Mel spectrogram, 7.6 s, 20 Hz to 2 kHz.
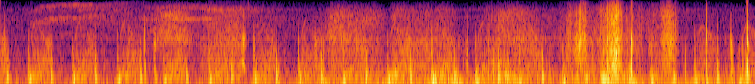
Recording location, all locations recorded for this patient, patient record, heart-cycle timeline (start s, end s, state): tricuspid valve (TV)
pulmonary valve (PV)+tricuspid valve (TV)+mitral valve (MV)
#Age: Child
#Sex: Male
#Height: 100.0 cm
#Weight: 16.7 kg
#Pregnancy status: False
#Murmur: Present
#Murmur locations: mitral valve (MV)+pulmonary valve (PV)+tricuspid valve (TV)
#Most audible location: mitral valve (MV)
#Systolic murmur timing: Holosystolic
#Systolic murmur shape: Plateau
#Systolic murmur grading: I/VI
#Systolic murmur pitch: Medium
#Systolic murmur quality: Blowing
#Diastolic murmur timing: nan
#Diastolic murmur shape: nan
#Diastolic murmur grading: nan
#Diastolic murmur pitch: nan
#Diastolic murmur quality: nan
#Outcome: Abnormal
#Campaign: 2015 screening campaign
0.00	0.24	unannotated
0.24	0.38	S1
0.38	0.48	systole
0.48	0.56	S2
0.56	0.68	diastole
0.68	0.82	S1
0.82	0.93	systole
0.93	1.02	S2
1.02	1.13	diastole
1.13	1.28	S1
1.28	1.38	systole
1.38	1.46	S2
1.46	1.61	diastole
1.61	1.70	S1
1.70	1.82	systole
1.82	1.93	S2
1.93	2.06	diastole
2.06	2.18	S1
2.18	2.28	systole
2.28	2.40	S2
2.40	2.52	diastole
2.52	2.64	S1
2.64	2.74	systole
2.74	2.82	S2
2.82	2.95	diastole
2.95	3.08	S1
3.08	3.18	systole
3.18	3.28	S2
3.28	3.40	diastole
3.40	3.52	S1
3.52	3.62	systole
3.62	3.72	S2
3.72	3.84	diastole
3.84	3.94	S1
3.94	4.08	systole
4.08	4.16	S2
4.16	4.28	diastole
4.28	4.40	S1
4.40	4.52	systole
4.52	4.62	S2
4.62	4.73	diastole
4.73	4.84	S1
4.84	7.55	unannotated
